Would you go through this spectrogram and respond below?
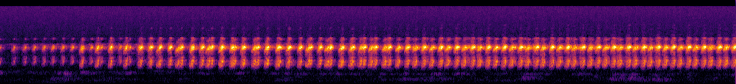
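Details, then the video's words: Tree frogs in full song at night on a forest pond in north-east Italy during mid-April, giving a rapid, rattling series of nasal croaks in close chorus, with soft low murmuring from other frogs beneath. "relaxing forest pond by night with singing tree frogs"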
